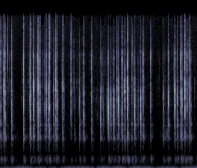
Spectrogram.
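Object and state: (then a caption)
Plastic split ergonomic keyboard. Fingertips of both hands type fast on a full-size beige split ergonomic keyboard with plastic-looking keycaps. The result is a rapid, uneven stream of short, bright plastic clicks that die away instantly, with only a faint low thump under each keystroke.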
